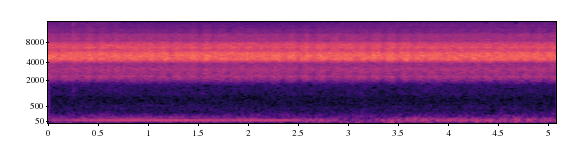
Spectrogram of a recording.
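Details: Many cicadas singing in summer, forming a constant high-pitched sizzling buzz at even volume, accompanied by a low background rumble that fades midway.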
